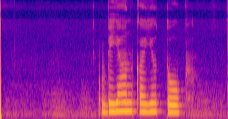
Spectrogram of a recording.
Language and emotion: Russian, sad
